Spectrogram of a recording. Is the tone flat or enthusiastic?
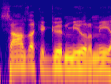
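flat. It is said flatly, without enthusiasm.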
